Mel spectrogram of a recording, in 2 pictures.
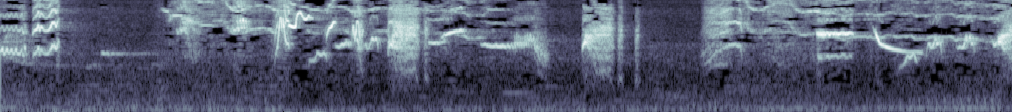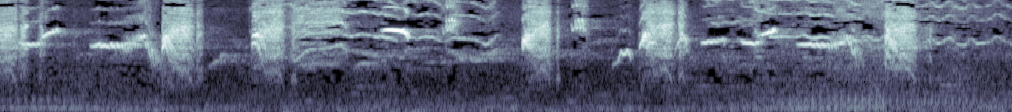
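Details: Kacer, the oriental magpie-robin, performing its powerful 'nembak' burst song with a bowing display: fast, varied high whistles, slurred upswept notes and harsh chattering phrases, broken by sharp clicking bursts, pouring out continuously for ten seconds.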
